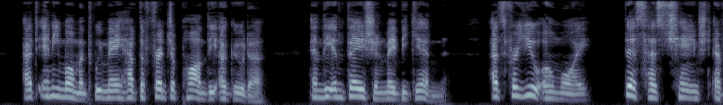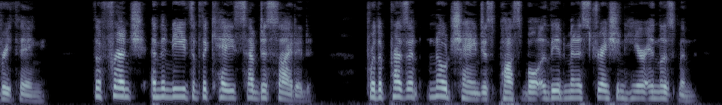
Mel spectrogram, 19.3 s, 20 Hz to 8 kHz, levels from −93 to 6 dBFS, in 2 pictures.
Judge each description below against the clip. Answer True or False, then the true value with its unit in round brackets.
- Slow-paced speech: False (145 wpm)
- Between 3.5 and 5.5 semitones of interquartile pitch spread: True (4.1 semitones)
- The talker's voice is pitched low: False (155 Hz)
